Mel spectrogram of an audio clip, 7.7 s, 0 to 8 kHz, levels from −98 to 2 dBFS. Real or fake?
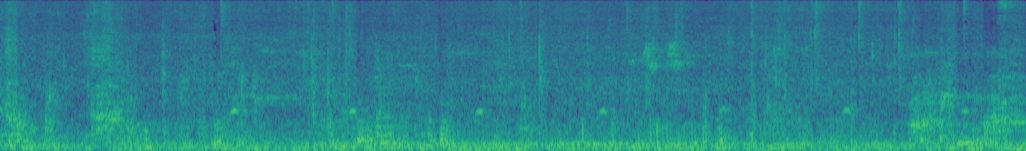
fake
